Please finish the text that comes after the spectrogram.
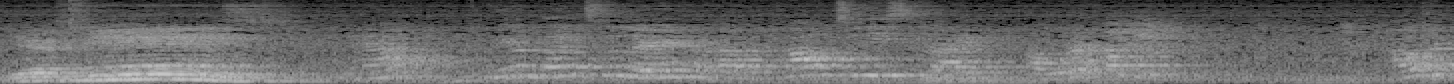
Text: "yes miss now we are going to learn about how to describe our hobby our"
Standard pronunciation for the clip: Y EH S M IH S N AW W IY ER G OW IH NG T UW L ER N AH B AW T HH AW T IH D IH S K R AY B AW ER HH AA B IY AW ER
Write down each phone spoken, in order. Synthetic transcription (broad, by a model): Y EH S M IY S N AW W IY ER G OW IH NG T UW L ER N AH B AW T HH AW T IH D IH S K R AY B AW ER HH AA IY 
